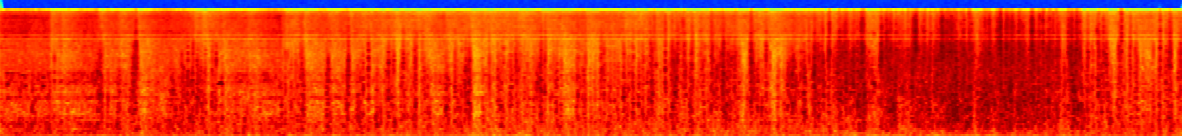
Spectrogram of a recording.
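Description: Motorboat running at speed: a steady engine drone under the rush of water from its wake, with wind buffeting the microphone throughout, a little louder near the end.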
